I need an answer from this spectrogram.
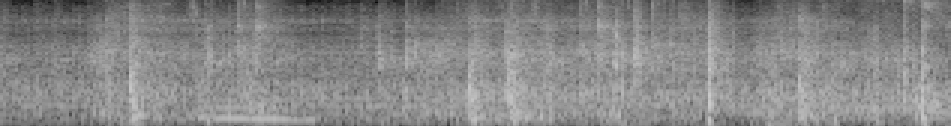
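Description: Toy karts running on a plastic Hot Wheels Mario Kart track: a steady rattling whir dotted with irregular plastic clicks and knocks.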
